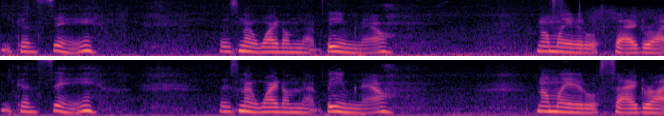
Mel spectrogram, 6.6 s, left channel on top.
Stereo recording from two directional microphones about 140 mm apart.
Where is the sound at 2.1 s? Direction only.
20° right (ahead or behind).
